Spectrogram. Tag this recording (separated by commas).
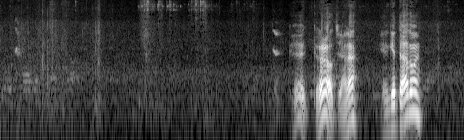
Speech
